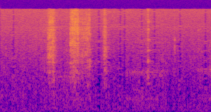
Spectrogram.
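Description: Near silence with a few faint, short scrapes and ticks about half a second to a second and a half in: fingers handling and rubbing a pressed sheet-aluminum nose rib against its forming die.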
